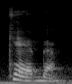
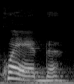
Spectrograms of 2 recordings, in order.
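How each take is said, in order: First: No u sound follows the initial k. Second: A u sound follows the initial k. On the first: The speaker calls it right. "eu falo queda" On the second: The speaker calls it wrong. "eu falo queda? Não"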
